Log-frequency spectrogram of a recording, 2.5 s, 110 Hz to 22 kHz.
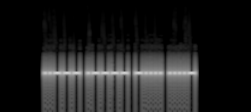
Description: Morse code, heard as a keyed tone, about 50 wpm, 700 Hz. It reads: 2164
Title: Numbers - 4-Digit 50wpm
